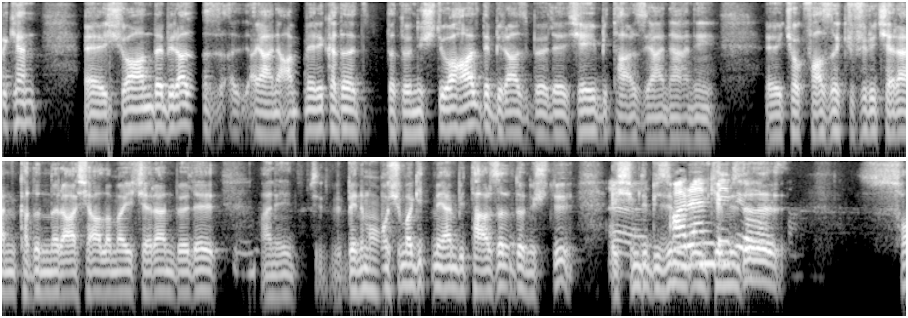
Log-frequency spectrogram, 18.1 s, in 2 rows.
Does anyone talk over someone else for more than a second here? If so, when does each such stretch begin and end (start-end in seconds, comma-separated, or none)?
15.1-16.9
